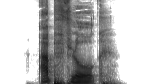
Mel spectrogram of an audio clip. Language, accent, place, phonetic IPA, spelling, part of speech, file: German, Germany, Berlin, [ˈapfloːk], abflog, verb, De-abflog.ogg
- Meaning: first/third-person singular dependent preterite of abfliegen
